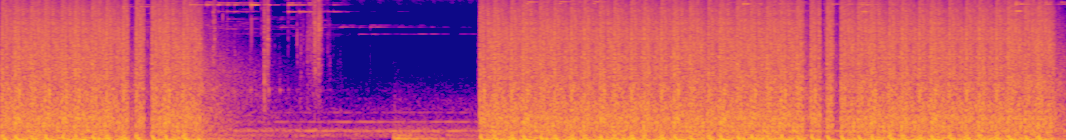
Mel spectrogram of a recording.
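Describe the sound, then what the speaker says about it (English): Weapon fire in the video game Fallout New Vegas, a loud sustained stream of rapid shots that breaks off for about three seconds and then resumes just as densely to the end. "Because it was actually slower firing than this, and this is not a particularly fast firing weapon."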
